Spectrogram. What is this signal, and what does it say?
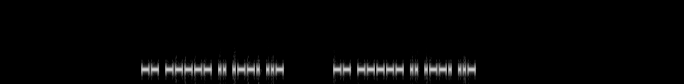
Morse code, heard as a keyed tone, about 52 wpm, 700 Hz. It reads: M0IPU M0IPU
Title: DXCC-100 Call Signs - 5 Characters - Repeated 2x - 50wpm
